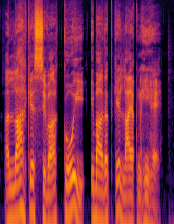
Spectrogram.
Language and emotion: Urdu, neutral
